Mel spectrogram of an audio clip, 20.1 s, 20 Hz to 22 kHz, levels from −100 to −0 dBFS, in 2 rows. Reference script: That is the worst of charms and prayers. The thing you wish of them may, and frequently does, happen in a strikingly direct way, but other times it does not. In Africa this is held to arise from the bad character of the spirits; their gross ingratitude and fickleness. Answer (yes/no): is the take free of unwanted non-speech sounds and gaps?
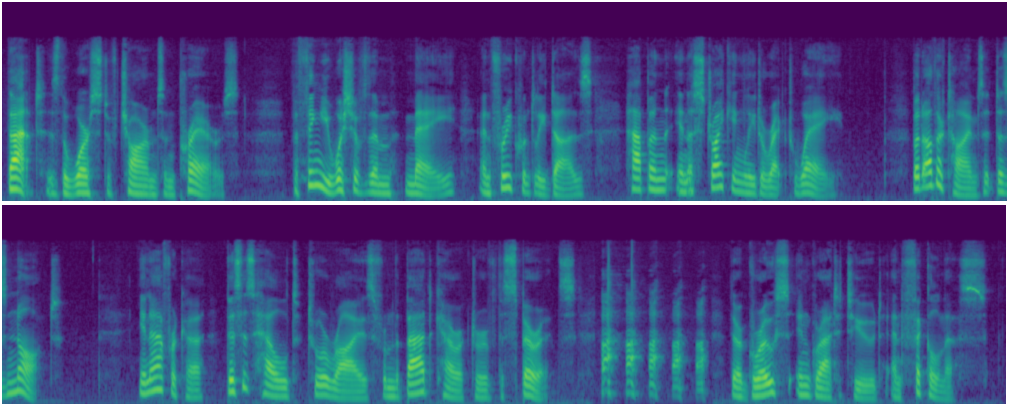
no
